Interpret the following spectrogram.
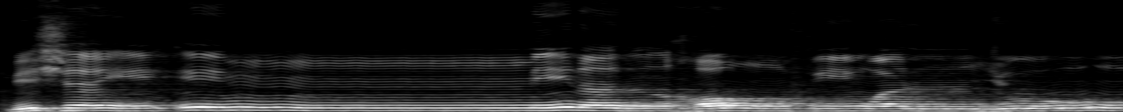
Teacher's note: dia mad arid li sukun, jadi dipanjangkan karena kita berhenti di situ, maka panjangnya 4 harokat. Karena kita dari awal ambil 4 harokat, maka ketika ju berhenti bacanya 4 harokat.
